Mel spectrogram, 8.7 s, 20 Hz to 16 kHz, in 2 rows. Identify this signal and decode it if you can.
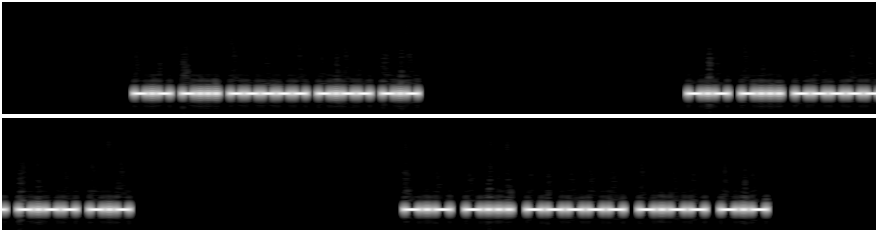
Morse code, heard as a keyed tone, about 49 wpm, 700 Hz. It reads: KB0YK KB0YK KB0YK
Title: Speed Racing - USA 2x2 Call Signs 40wpm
